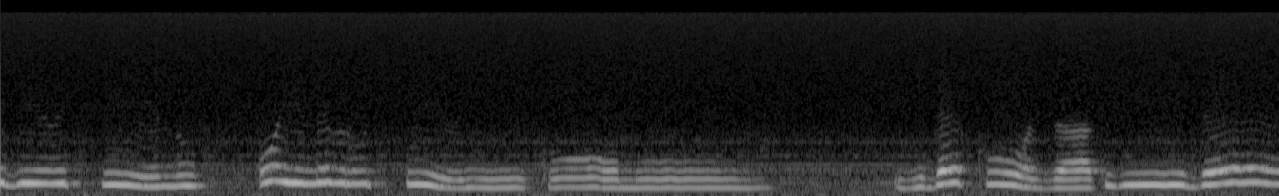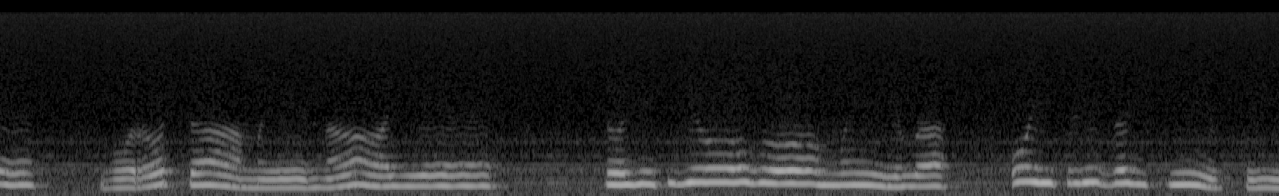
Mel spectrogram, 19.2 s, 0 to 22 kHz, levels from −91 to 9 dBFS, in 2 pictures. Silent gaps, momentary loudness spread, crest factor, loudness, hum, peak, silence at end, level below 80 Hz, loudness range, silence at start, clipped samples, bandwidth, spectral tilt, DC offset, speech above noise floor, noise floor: none; 11 LU; 16 dB; -34 LUFS; none; -18 dBFS; 0 s; -66 dBFS; 6 LU; 0 s; under 0.1%; 17 kHz; -9 dB/octave; under 0.1%; 25 dB; -57 dBFS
